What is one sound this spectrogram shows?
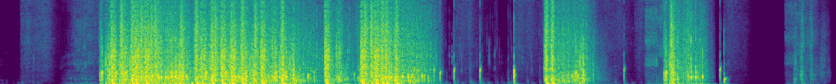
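Leaves and wood crunch and break in quick bursts.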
